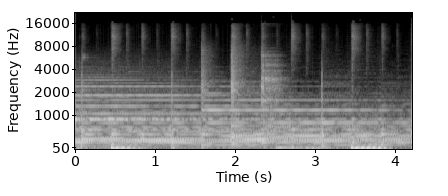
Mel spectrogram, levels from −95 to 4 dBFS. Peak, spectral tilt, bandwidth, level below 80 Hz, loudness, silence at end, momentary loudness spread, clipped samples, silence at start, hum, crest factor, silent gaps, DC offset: -4 dBFS; -6 dB/octave; 15.5 kHz; -24 dBFS; -19 LUFS; 0 s; 3 LU; under 0.1%; 0 s; none; 14 dB; none; under 0.1%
